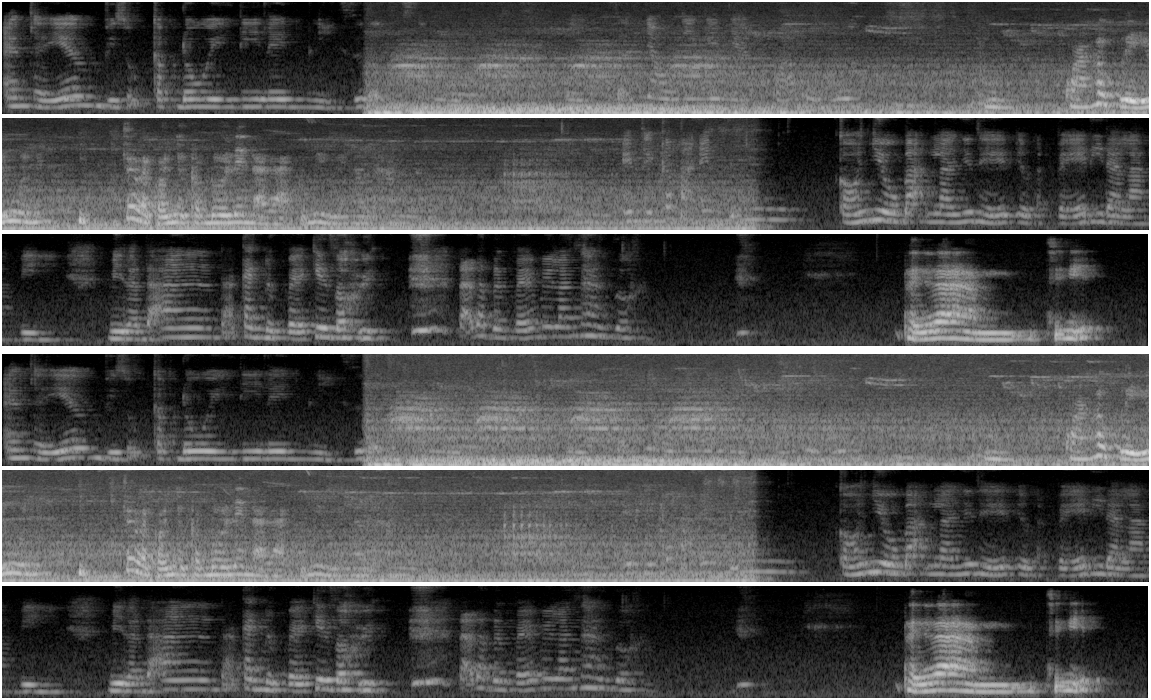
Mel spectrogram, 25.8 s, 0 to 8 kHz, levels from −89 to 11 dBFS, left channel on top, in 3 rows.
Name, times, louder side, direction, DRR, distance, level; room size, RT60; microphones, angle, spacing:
voice 1, 0.0-7.5 12.8-14.6 14.9-22.0 22.7-22.9, equal, 30° left, 5 dB, 3.0 m, -33 dB
Bird vocalization bird call bird song, 2.7-14.3, right 1 dB, 55° right, 1.3 m, -23 dB
voice 2, 8.0-9.0 9.5-11.9 24.0-25.3, equal, 15° right, 3 dB, 1.4 m, -19 dB
25.5 x 9.3 x 2.5 m, 0.36 s
head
